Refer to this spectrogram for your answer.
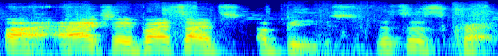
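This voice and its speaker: The voice is loud. It moves at a fairly quick pace. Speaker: esports caster. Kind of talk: live commentary. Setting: live stream.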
